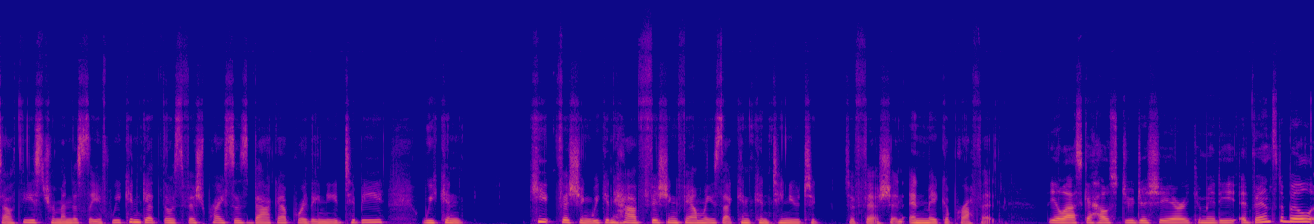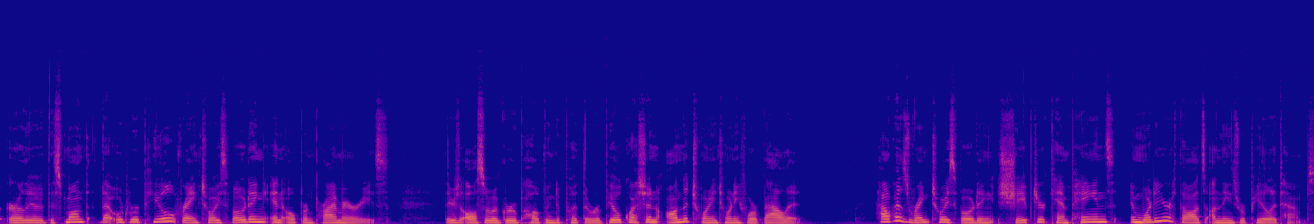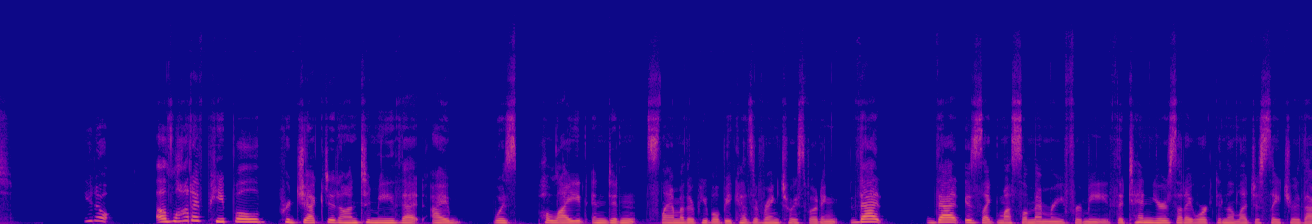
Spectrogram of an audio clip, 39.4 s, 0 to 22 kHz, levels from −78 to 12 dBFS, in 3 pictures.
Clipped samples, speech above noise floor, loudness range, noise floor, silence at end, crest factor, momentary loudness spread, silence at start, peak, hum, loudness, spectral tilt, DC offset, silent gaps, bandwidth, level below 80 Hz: under 0.1%; 49 dB; 4 LU; -76 dBFS; 0 s; 18 dB; 8 LU; 0 s; -8 dBFS; none; -28 LUFS; -5.5 dB/octave; under 0.1%; none; 16.5 kHz; -60 dBFS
